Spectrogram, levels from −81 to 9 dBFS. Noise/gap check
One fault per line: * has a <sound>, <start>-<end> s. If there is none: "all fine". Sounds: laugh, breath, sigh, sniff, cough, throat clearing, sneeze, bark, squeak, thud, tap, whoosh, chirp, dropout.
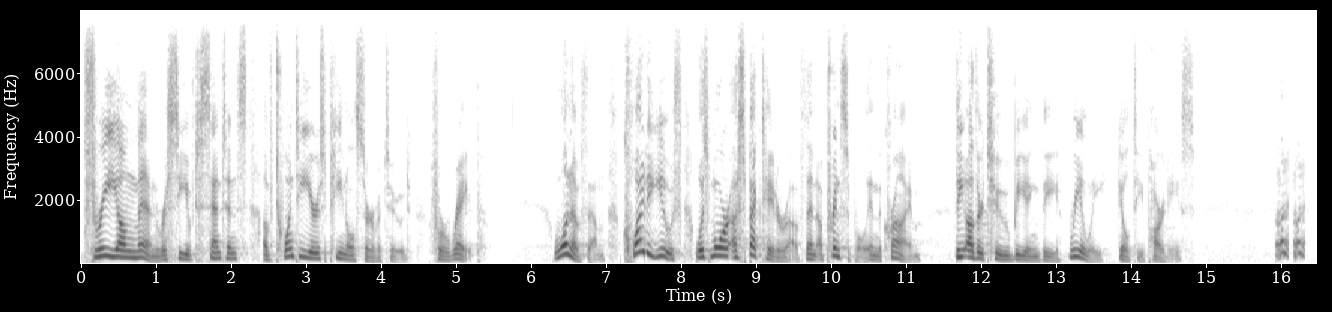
* has a laugh, 15.9-16.3 s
